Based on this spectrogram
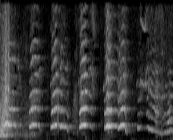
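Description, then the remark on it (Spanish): A dog yelps and barks in a quick run of about five sharp, high-pitched cries, fairly loud, with no talking underneath, as it is killed by a man. “¿Pero qué habéis hecho, marido? ¿Al perro habéis matado?”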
